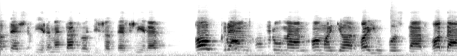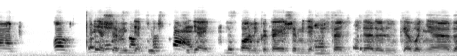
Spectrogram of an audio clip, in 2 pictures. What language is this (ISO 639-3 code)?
hun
